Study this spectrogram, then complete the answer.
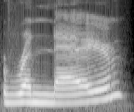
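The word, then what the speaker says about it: Renne: There is Ren, who came first, pronounced like Ren, as you would. And then there is Renee.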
